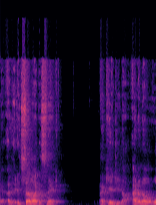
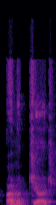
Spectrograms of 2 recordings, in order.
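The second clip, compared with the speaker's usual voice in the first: mocking impression; 8 semitones lower, 11 dB quieter, slower than usual. Mocking chatter who claims judge.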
